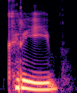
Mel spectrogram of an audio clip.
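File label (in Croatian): "kriv" Croatian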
